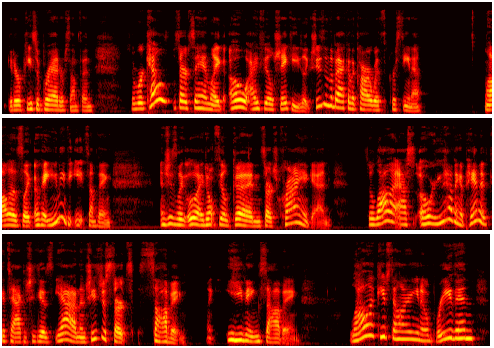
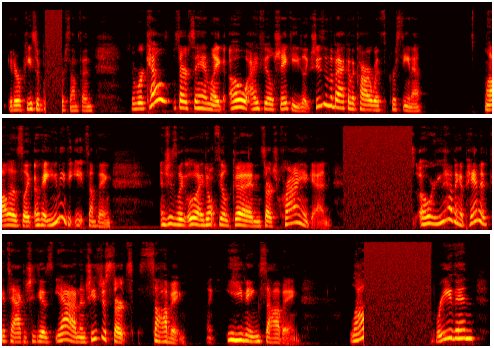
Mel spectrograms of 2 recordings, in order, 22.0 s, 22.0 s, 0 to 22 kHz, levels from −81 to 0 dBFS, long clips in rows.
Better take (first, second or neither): first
